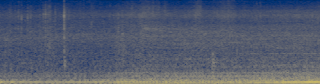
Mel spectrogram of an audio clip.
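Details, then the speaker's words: Worn front wheel bearing, likely front left, on a Chrysler Concorde during a test drive: a deep droning growl under road noise rising in pitch and loudness with speed; the whole wheel moves, lower ball joint checked and fine. "I could not remember which wheel bearing it is, so I'm taking it out for a test drive. To me it sounds like front left. Sounds pretty bad."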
